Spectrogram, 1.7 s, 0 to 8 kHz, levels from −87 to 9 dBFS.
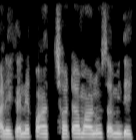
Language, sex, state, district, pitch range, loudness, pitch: Bengali, female, West Bengal, Dakshin Dinajpur, 145-210 Hz, -16 LUFS, 200 Hz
